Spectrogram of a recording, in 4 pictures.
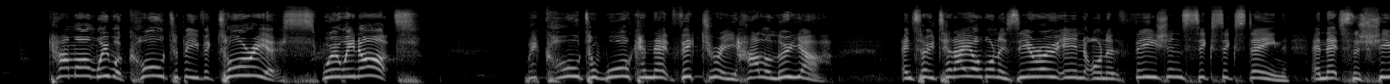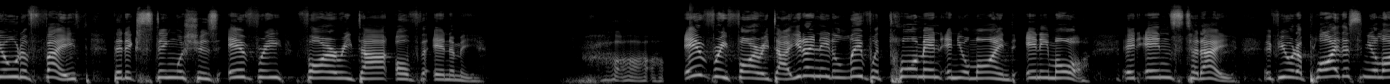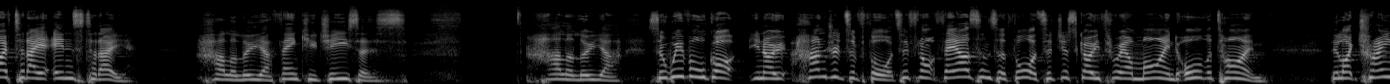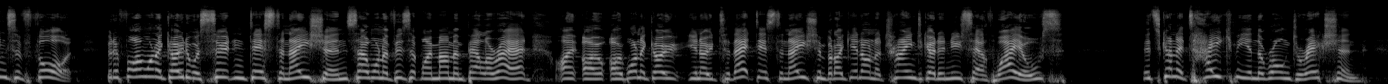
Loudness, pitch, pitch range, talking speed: -28 LUFS, 290 Hz, 260-330 Hz, 170 wpm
